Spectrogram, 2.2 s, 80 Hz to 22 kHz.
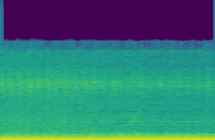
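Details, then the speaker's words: Engine idling steadily and smoothly with a deep, even burble and no misses, knocks or stumbles, after a loose ground was reconnected and the fuel pump restored; 68 Charger AWD body swap; normal idle. "always those stupid grounds that get you let's get this thing outside"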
